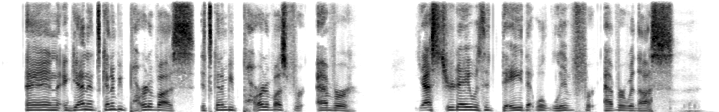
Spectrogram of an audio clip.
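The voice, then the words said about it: Strained, worn-out voice. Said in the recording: “I'm so sorry about my voice. ... I have, you know, talked more over the last 3 weeks ... being at these games and yelling and losing my mind”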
